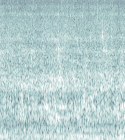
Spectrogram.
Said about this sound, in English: just listen to the water drops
